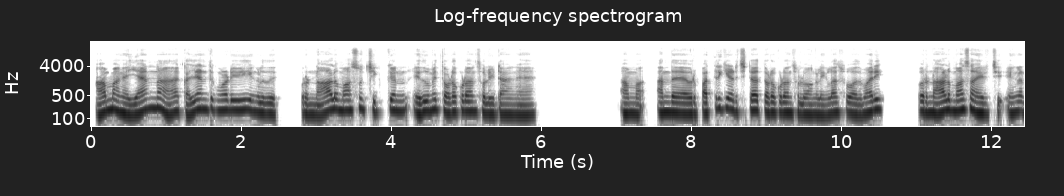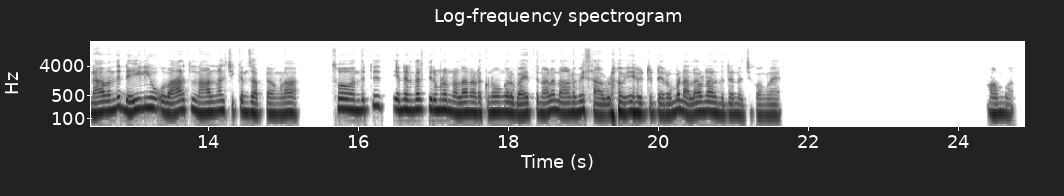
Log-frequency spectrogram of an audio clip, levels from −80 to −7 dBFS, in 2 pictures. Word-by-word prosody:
ஆமாங்க. 170 Hz, -2 st, +3 dB, 0.2 s
ஏன்னா 210 Hz, +1 st, +1 dB, 0.3 s
கல்யாணத்துக்கு 190 Hz, +5 st, 0 dB
முன்னாடி, 180 Hz, 0 st, +1 dB, 0.2 s
எங்களுது 150 Hz, -3 st, +1 dB, 0.4 s
ஒரு 145 Hz, -, 0 dB
4 175 Hz, +8 st, +2 dB
மாசம் 185 Hz, +2 st, -2 dB
சிக்கன் 165 Hz, +2 st, -2 dB, 0.2 s
எதுவுமே 170 Hz, +5 st, +2 dB
தொடக்கூடாதுனு 165 Hz, +2 st, 0 dB
சொல்லிட்டாங்க. 140 Hz, -2 st, 0 dB, 1.4 s
ஆமா. 145 Hz, -1 st, +1 dB, 0.3 s
அந்த 155 Hz, 0 st, +3 dB, 0.2 s
ஒரு 145 Hz, -, -1 dB
பத்திரிக்கை 200 Hz, +8 st, 0 dB
அடிச்சுட்டா 170 Hz, +1 st, 0 dB
தொடக்கூடாதுன்னு 155 Hz, 0 st, +1 dB
சொல்லுவாங்க 140 Hz, -1 st, 0 dB
இல்லைங்களா? 135 Hz, +3 st, 0 dB
சோ -, -, -15 dB
அது 135 Hz, -, -1 dB
மாரி, 165 Hz, +5 st, +3 dB, 0.6 s
ஒரு 160 Hz, -, +2 dB
4 165 Hz, +5 st, +3 dB
மாசம் 190 Hz, +1 st, +2 dB
ஆயிடிச்சு. 150 Hz, -1 st, 0 dB, 0.4 s
நான் 165 Hz, +3 st, +3 dB
வந்து 190 Hz, +6 st, +1 dB
டெய்லியும் 205 Hz, +5 st, +2 dB
ஒரு 155 Hz, -, +1 dB
வாரத்தில 180 Hz, +4 st, 0 dB
4 155 Hz, +1 st, +2 dB
நாள் 175 Hz, -2 st, -1 dB
சிக்கன் 160 Hz, 0 st, -2 dB
சாப்பிட்ருவங்களா, 145 Hz, 0 st, -1 dB, 0.6 s
சோ 205 Hz, -, +1 dB, 0.2 s
வந்துட்டு 185 Hz, +5 st, -1 dB, 0.3 s
என்ன 190 Hz, 0 st, +3 dB
இருந்தாலும் 190 Hz, +1 st, 0 dB
திருமணம் 185 Hz, -2 st, +3 dB
நல்ல 150 Hz, 0 st, +2 dB
நடக்கணும்கிற 155 Hz, 0 st, +1 dB
பயத்தினால 150 Hz, +3 st, 0 dB
நானுமே 155 Hz, +3 st, +1 dB
சாப்டாமயே 145 Hz, +3 st, +1 dB
விட்டுட்டேன். 145 Hz, -2 st, -3 dB
ரொம்ப 175 Hz, +6 st, +1 dB
நல்லவனா 155 Hz, +4 st, 0 dB
இருந்துட்டேன்னு 140 Hz, -1 st, -2 dB
வைச்சுக்கோங்களேன். 135 Hz, -1 st, -6 dB, 2.8 s
ஆமா. 145 Hz, -1 st, -1 dB
155 Hz, 125 wpm, -24 LUFS, 145-180 Hz, 2.8 s, ஆமாங்க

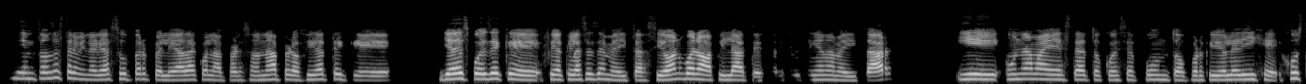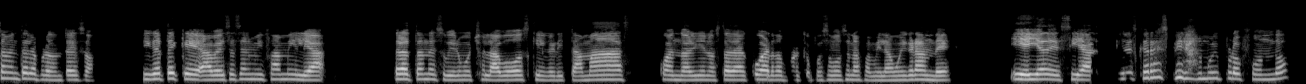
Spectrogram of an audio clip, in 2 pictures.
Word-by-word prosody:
Y 275 Hz, -1 st, -3 dB
entonces 275 Hz, +3 st, -3 dB
terminaría 230 Hz, -5 st, -2 dB
superpeleada 215 Hz, -3 st, -2 dB
con 220 Hz, 0 st, -6 dB
la 200 Hz, -1 st, -4 dB
persona, 205 Hz, +4 st, -2 dB
pero 210 Hz, -2 st, -2 dB
fíjate 225 Hz, +2 st, -3 dB
que 195 Hz, -1 st, -3 dB, 0.4 s
ya 245 Hz, +2 st, +5 dB
después 255 Hz, -1 st, +5 dB
de 260 Hz, 0 st, +6 dB
que 215 Hz, -6 st, +2 dB
fui 230 Hz, +5 st, 0 dB
a 225 Hz, -, +2 dB
clases 230 Hz, +2 st, 0 dB
de 250 Hz, 0 st, -2 dB
meditación 210 Hz, +2 st, +1 dB
bueno, 250 Hz, -3 st, +6 dB
a 210 Hz, -, +3 dB
pilates, 205 Hz, -4 st, 0 dB
ahí 200 Hz, -, -29 dB
te 435 Hz, -, -22 dB
enseñan 220 Hz, -, -7 dB
a 215 Hz, -, -3 dB
meditar, 195 Hz, +4 st, +2 dB, 0.6 s
y 235 Hz, -1 st, +4 dB
una 245 Hz, +1 st, -1 dB
maestra 225 Hz, -3 st, 0 dB
tocó 205 Hz, 0 st, -6 dB
ese 205 Hz, 0 st, -8 dB
punto, 215 Hz, -2 st, -4 dB
porque 205 Hz, +2 st, -4 dB
yo 210 Hz, -, +1 dB
le 220 Hz, 0 st, +1 dB
dije, 220 Hz, -4 st, -1 dB
justamente 275 Hz, 0 st, -1 dB
le 250 Hz, -2 st, -1 dB
pregunté 210 Hz, 0 st, -2 dB
eso: 200 Hz, -3 st, -7 dB, 0.4 s
"Fíjate 255 Hz, +2 st, +2 dB
que 245 Hz, -4 st, +3 dB
a 210 Hz, +1 st, +4 dB
veces 220 Hz, +2 st, -1 dB
en 240 Hz, 0 st, -3 dB
mi 235 Hz, -1 st, -4 dB
familia 225 Hz, -3 st, +1 dB, 0.7 s
tratan 245 Hz, 0 st, +4 dB
de 240 Hz, -1 st, -4 dB
subir 205 Hz, -1 st, -3 dB
mucho 210 Hz, +1 st, -7 dB
la 200 Hz, -2 st, +3 dB
voz", 205 Hz, +1 st, 0 dB
quién 215 Hz, -2 st, -6 dB
grita 195 Hz, 0 st, -4 dB
más, 220 Hz, 0 st, +2 dB, 0.2 s
cuando 210 Hz, -2 st, -2 dB
alguien 205 Hz, +1 st, -1 dB
no 205 Hz, -, -4 dB
está 210 Hz, +2 st, -1 dB
de 210 Hz, -, +3 dB
acuerdo, 210 Hz, 0 st, 0 dB
porque, 190 Hz, 0 st, -13 dB
pues, 195 Hz, +1 st, -13 dB
somos 210 Hz, +1 st, -5 dB
una 210 Hz, -1 st, -3 dB
familia 195 Hz, -1 st, -4 dB
muy 200 Hz, +1 st, -2 dB
grande, 210 Hz, -2 st, +2 dB, 0.5 s
y 245 Hz, -1 st, +6 dB
ella 235 Hz, +1 st, +7 dB
decía: 220 Hz, -1 st, +1 dB, 0.2 s
"Tienes 265 Hz, +1 st, -9 dB
que 290 Hz, +4 st, -1 dB
respirar 305 Hz, -4 st, -1 dB
muy 280 Hz, +1 st, -4 dB
profundo", 250 Hz, +2 st, -4 dB
220 Hz, 180 wpm, -21 LUFS, 205-240 Hz, 0.7 s, ella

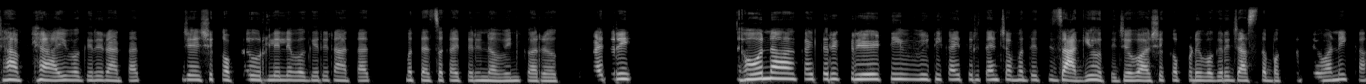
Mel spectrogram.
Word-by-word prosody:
ज्या 205 Hz, +2 st, +1 dB
आपल्या 205 Hz, +1 st, +2 dB
आई 185 Hz, +2 st, +1 dB
वगैरे 195 Hz, 0 st, -4 dB
राहतात. 175 Hz, -1 st, -2 dB, 0.5 s
जे 215 Hz, -1 st, 0 dB
असे 220 Hz, +3 st, -1 dB
कपडे 205 Hz, +2 st, -3 dB
उरलेले 200 Hz, 0 st, -1 dB
वगैरे 190 Hz, 0 st, -4 dB
राहतात. 175 Hz, -1 st, -3 dB, 0.4 s
मग 195 Hz, -, -1 dB
त्याच 185 Hz, 0 st, -1 dB
काहीतरी 180 Hz, 0 st, -3 dB
नवीन 170 Hz, -1 st, 0 dB
करत 165 Hz, -2 st, -2 dB, 0.4 s
काहीतरी 245 Hz, +4 st, +4 dB, 1.2 s
हो 235 Hz, +3 st, +8 dB
ना, 275 Hz, 0 st, +8 dB, 0.2 s
काहीतरी 245 Hz, +1 st, -1 dB
क्रिएटिव्हीटी 235 Hz, -1 st, +1 dB
काहीतरी 225 Hz, -1 st, -4 dB
त्यांच्यामध्ये 210 Hz, -2 st, -2 dB
ती 205 Hz, +2 st, -10 dB
जागी 180 Hz, +3 st, +6 dB
होते. 185 Hz, -6 st, -2 dB
जेव्हा 180 Hz, 0 st, +1 dB
असे 180 Hz, +4 st, -2 dB
कपडे 190 Hz, 0 st, -4 dB
वगैरे 185 Hz, +1 st, -3 dB
जास्त 180 Hz, +1 st, +1 dB
बघतात, 170 Hz, 0 st, -7 dB
तेव्हा 180 Hz, +2 st, -2 dB
नाही 230 Hz, +4 st, 0 dB
का? 185 Hz, -, -7 dB
195 Hz, 155 wpm, -25 LUFS, 180-220 Hz, 1.2 s, हो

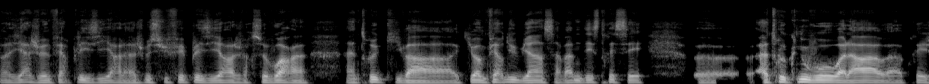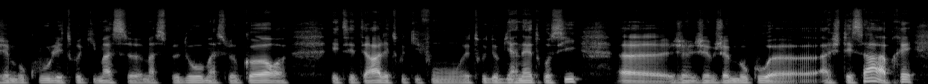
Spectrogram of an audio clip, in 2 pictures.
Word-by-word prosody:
vas-y, 95 Hz, +1 st, -5 dB
ah 105 Hz, -, -3 dB
je 95 Hz, -, -4 dB
vais 95 Hz, -, +1 dB
me -, -, -5 dB
faire -, -, -5 dB
plaisir 90 Hz, -3 st, -3 dB
là. 80 Hz, 0 st, -4 dB
Je 100 Hz, -, -8 dB
me -, -, -1 dB
suis 95 Hz, +2 st, -3 dB
fait 100 Hz, +3 st, -2 dB
plaisir, 95 Hz, -2 st, -1 dB
ah 95 Hz, -1 st, +1 dB
je 85 Hz, -, -6 dB
vais 85 Hz, -, -7 dB
recevoir, 90 Hz, 0 st, +3 dB
heu, 80 Hz, -, -7 dB, 0.4 s
un 85 Hz, 0 st, -3 dB
truc 110 Hz, +4 st, 0 dB
qui 105 Hz, -5 st, -8 dB
va 80 Hz, -3 st, +3 dB
qui 105 Hz, -, -1 dB
va 100 Hz, -, +5 dB
me 95 Hz, -, -3 dB
faire 100 Hz, 0 st, +1 dB
du 110 Hz, 0 st, +1 dB
bien. 95 Hz, 0 st, +2 dB
Ça 80 Hz, -3 st, -4 dB
va 90 Hz, +3 st, -1 dB
me 95 Hz, -, 0 dB
déstresser, 95 Hz, 0 st, -2 dB, 0.6 s
heu, 80 Hz, 0 st, -4 dB, 0.5 s
un -, -, +7 dB
truc -, -, +3 dB
nouveau, 105 Hz, -4 st, +8 dB
voilà» 90 Hz, -1 st, +7 dB
heu, 80 Hz, -, -2 dB
après, 80 Hz, +4 st, -4 dB
j'aime 85 Hz, 0 st, -3 dB
beaucoup 90 Hz, +4 st, -6 dB
les 80 Hz, -2 st, -2 dB
trucs 90 Hz, +1 st, -8 dB
qui 80 Hz, -, -14 dB
massent, 85 Hz, -2 st, -2 dB
heu, 75 Hz, -1 st, -4 dB
massent 75 Hz, -1 st, -7 dB
le 80 Hz, -, -6 dB
dos, 90 Hz, +2 st, -1 dB
massent 75 Hz, -4 st, -6 dB
le 80 Hz, -1 st, -6 dB
corps, 90 Hz, 0 st, +2 dB
heu, -, -, -9 dB, 0.5 s
et -, -, -5 dB
cetera. 90 Hz, +3 st, +1 dB
Les 85 Hz, -, -1 dB
trucs 80 Hz, 0 st, -13 dB
qui 75 Hz, -, -12 dB
font 75 Hz, -1 st, -9 dB
les 80 Hz, -, -6 dB
trucs 85 Hz, +2 st, -9 dB
de 80 Hz, -, -1 dB
bien-être 85 Hz, +4 st, -2 dB
aussi, 120 Hz, +10 st, -1 dB, 0.4 s
heu, -, -, +2 dB
je 80 Hz, 0 st, -3 dB
j'aime 80 Hz, 0 st, -3 dB
j'aime 80 Hz, +1 st, 0 dB
beaucoup, 85 Hz, +2 st, 0 dB
heu, -, -, -1 dB, 0.2 s
acheter -, -, -3 dB
ça. -, -, +4 dB
Après, 115 Hz, -2 st, +2 dB
85 Hz, 235 wpm, -25 LUFS, 80-95 Hz, 0.6 s, nouveau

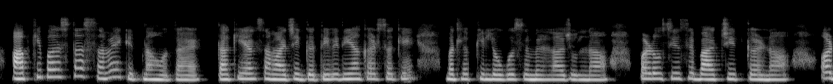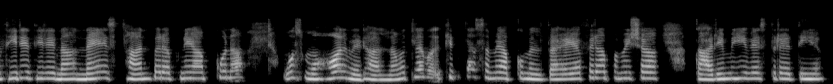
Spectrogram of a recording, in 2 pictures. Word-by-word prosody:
आपके 265 Hz, +6 st, +5 dB
पास 345 Hz, 0 st, -2 dB
ना 380 Hz, -, -1 dB
समय 335 Hz, -1 st, -3 dB
कितना 240 Hz, -6 st, -1 dB
होता 220 Hz, 0 st, +2 dB
है 215 Hz, 0 st, +1 dB, 0.2 s
ताकि 235 Hz, +2 st, +2 dB
आप 255 Hz, 0 st, +1 dB
सामाजिक 235 Hz, -2 st, +3 dB
गतिविधियाँ 235 Hz, +2 st, +2 dB
कर 250 Hz, 0 st, -3 dB
सकें? 255 Hz, +3 st, -5 dB, 0.4 s
मतलब 240 Hz, 0 st, +1 dB
कि 240 Hz, -, -1 dB
लोगों 230 Hz, 0 st, +3 dB
से 230 Hz, 0 st, -2 dB
मिलना-जुलना, 220 Hz, -1 st, +2 dB, 0.3 s
पड़ोसियों 260 Hz, 0 st, 0 dB
से 255 Hz, 0 st, -4 dB
बातचीत 230 Hz, 0 st, +2 dB
करना 220 Hz, -1 st, +2 dB, 0.4 s
और 285 Hz, 0 st, +4 dB
धीरे-धीरे 275 Hz, 0 st, -2 dB
ना 240 Hz, +1 st, +4 dB
नए 255 Hz, +5 st, +3 dB
स्थान 255 Hz, -1 st, +1 dB
पर 290 Hz, +1 st, -3 dB
अपने 275 Hz, +1 st, -3 dB
आप 280 Hz, -1 st, -1 dB
को 315 Hz, -, -4 dB
ना 310 Hz, -, -3 dB, 0.4 s
उस 300 Hz, +2 st, -4 dB
माहौल 260 Hz, +5 st, +4 dB
में 235 Hz, -3 st, +4 dB
ढालना 220 Hz, -2 st, +1 dB
मतलब 175 Hz, -10 st, -3 dB
कितना 330 Hz, +2 st, -8 dB
समय 285 Hz, -3 st, -3 dB
आपको 270 Hz, 0 st, 0 dB
मिलता 235 Hz, -2 st, +2 dB
है 245 Hz, -, +1 dB
या 260 Hz, -, +1 dB
फिर 300 Hz, -1 st, -3 dB
आप 295 Hz, -1 st, -2 dB
हमेशा 280 Hz, +1 st, -1 dB, 0.4 s
कार्य 235 Hz, +1 st, +4 dB
में 265 Hz, +1 st, +2 dB
ही 275 Hz, +1 st, -1 dB
व्यस्त 270 Hz, 0 st, -5 dB
रहती 250 Hz, 0 st, +1 dB
हैं? 250 Hz, 0 st, 0 dB
250 Hz, 185 wpm, -21 LUFS, 230-275 Hz, 0.4 s, आपके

